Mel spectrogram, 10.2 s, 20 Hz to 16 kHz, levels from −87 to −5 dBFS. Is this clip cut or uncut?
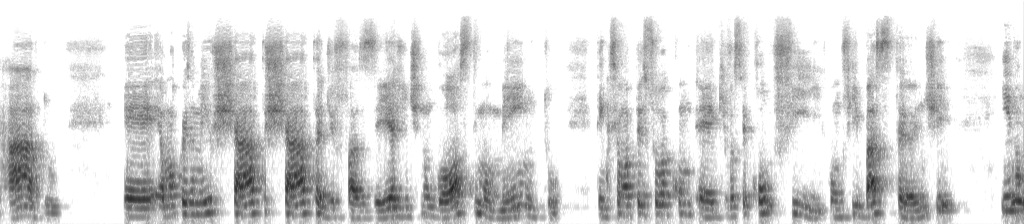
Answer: cut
